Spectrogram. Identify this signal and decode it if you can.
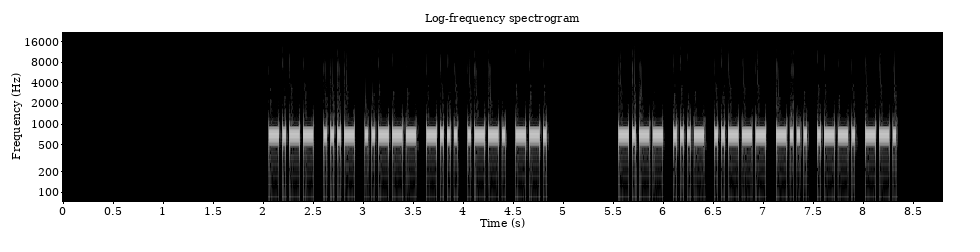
Morse code, heard as a keyed tone, about 34 wpm, 700 Hz. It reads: YV2BPG YV2BPG
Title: DXCC-100 Call Signs - 6 Characters - Repeated 2x - 35wpm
